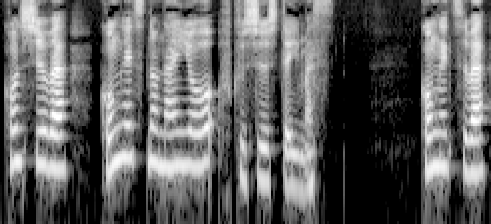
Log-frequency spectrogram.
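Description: A woman co-presenting a radio language lesson who says each phrase slowly and carefully, modeling pronunciation. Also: a little high, expressive, no room sound, clean studio sound.

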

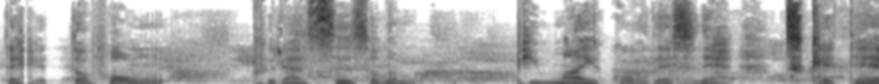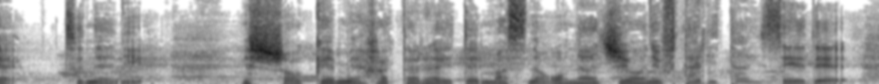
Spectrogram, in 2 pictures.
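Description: A woman's voice: mid-range voice, expressive, normal speed. A woman field reporter giving a polite, descriptive live news report on location. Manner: descriptive, polite, sometimes hushed.

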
